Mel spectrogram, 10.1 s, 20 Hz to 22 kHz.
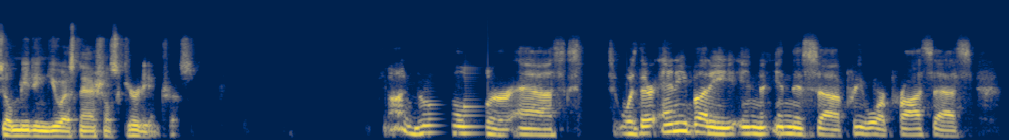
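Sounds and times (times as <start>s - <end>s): man speaking: 0.0s - 2.0s.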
